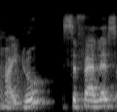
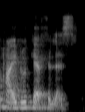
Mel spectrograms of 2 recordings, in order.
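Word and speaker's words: hydrocephalus: Clinical condition जो आएगी that is called हाइड्रोसेफेलस, और यू can pronounce it टू हाइड्रोकेफेलस।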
